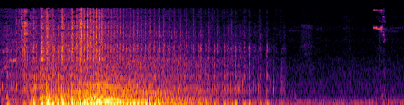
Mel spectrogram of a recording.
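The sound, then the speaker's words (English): A small lawn mower engine, primed with starting fluid sprayed into the carburetor and pull-started, sputters to life and quickly revs up to a loud, buzzing roar, then winds down and fades within a few seconds. No one speaks. “We see it started. It sounded okay.”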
